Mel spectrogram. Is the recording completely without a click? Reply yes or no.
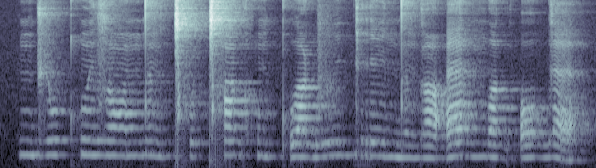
no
